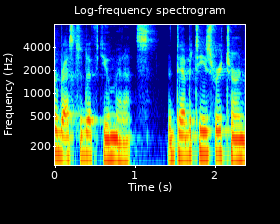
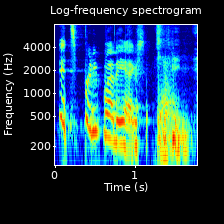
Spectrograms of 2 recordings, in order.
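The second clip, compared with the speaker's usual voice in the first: lightly laughing, higher; a hint of laughter in an aside; amused aside; 7 semitones higher than usual. Real, not acted. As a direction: still chuckling at the passage. Reader's amused aside after laughing.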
